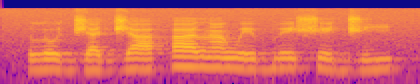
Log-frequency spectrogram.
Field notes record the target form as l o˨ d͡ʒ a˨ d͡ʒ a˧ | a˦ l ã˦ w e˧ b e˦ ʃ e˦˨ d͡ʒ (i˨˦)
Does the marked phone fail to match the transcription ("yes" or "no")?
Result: no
